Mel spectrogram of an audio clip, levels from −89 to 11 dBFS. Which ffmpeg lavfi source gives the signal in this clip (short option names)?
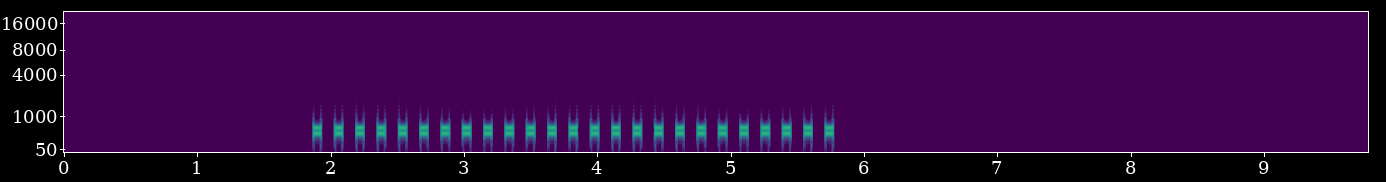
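-f lavfi -i "aevalsrc='0.0596*(sin(2*PI*425*t)+sin(2*PI*588*t))*clip(min(mod(t,0.16),0.06-mod(t,0.16))/0.005,0,1)':d=3.97:s=44100"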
